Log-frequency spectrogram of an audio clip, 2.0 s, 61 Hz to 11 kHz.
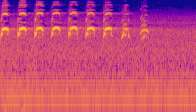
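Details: Osprey at Hellgate in 2014, back on the nest and calling at 5:24 PM MDT: a quick run of about eight high, clear, chirping whistles, evenly spaced, then two softer, fading notes over a steady low hum.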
